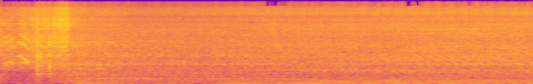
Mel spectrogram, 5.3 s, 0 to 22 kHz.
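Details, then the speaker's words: 2021 Ram ProMaster Pentastar engine cranks and settles into a smooth, even idle with no knocking. This follows replacing a cracked two-piece flex plate that caused the earlier engine knock noise. Normal idle. "sounds like a normal crappy proas now"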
